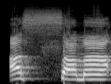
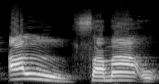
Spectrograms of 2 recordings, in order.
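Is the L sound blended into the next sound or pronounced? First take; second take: blended; pronounced. First: The L merges into a doubled S sound. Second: The L is pronounced clearly before the S. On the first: The speaker calls it right. "on va lire as-sama" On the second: The speaker calls it wrong. "on ne va pas dire al-sama"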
